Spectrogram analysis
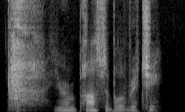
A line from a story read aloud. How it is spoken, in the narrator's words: Beverly said coldly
